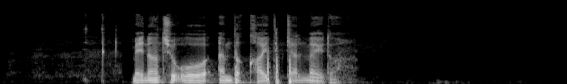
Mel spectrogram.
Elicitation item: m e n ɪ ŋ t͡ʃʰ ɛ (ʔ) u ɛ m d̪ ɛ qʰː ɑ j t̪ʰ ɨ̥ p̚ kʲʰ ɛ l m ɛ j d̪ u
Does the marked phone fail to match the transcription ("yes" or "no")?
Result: no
